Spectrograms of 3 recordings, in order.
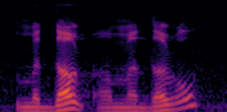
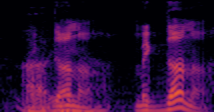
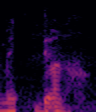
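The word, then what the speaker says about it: McDonagh: I kind of wanted Grimes to win, but it made more sense because in the end, JD McDougall. McDonough. That's how you say it. McDonough.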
